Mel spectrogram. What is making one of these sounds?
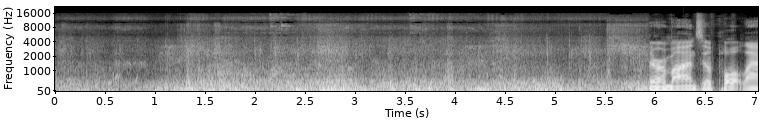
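Fighting sounds clash and crackle.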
